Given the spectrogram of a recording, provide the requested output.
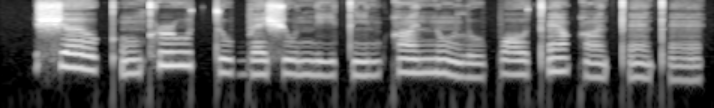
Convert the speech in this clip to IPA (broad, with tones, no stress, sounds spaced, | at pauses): ʃ ɜ˦˨ o̯ kʼ ũ˨ kʰ ɹ u˦ tː u˨ b ɛ˨ ʃ u˨ n i˨ t ĩ˨ n q ɛ̃˦ n ũ˦˨ l u˨ p ɔ˦ o̯ tʼ ɛ̃˦ q ɛ̃˨ tʼ ɛ̃˦˨ tʼ ɛ̃˨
